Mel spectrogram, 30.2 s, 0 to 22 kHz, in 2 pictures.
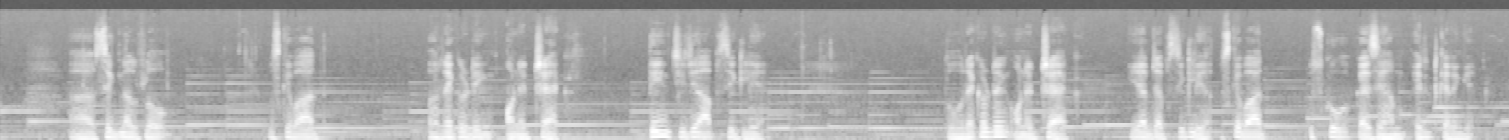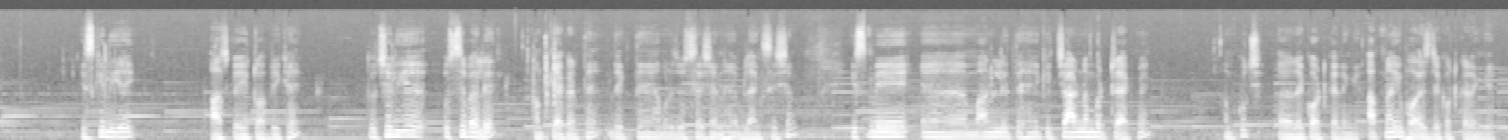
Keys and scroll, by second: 20.6 ctrl+=.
